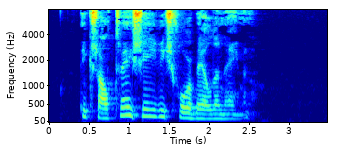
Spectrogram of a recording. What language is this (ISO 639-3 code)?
nld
